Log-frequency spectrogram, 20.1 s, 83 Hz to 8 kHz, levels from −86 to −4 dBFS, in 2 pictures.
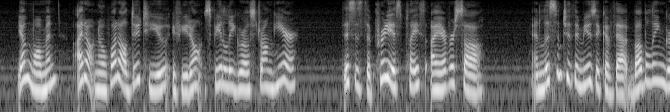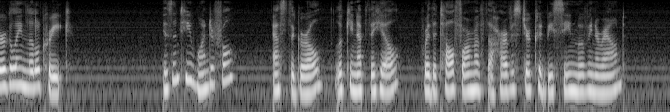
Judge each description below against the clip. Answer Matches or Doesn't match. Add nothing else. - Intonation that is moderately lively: Matches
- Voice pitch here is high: Matches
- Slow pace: Doesn't match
